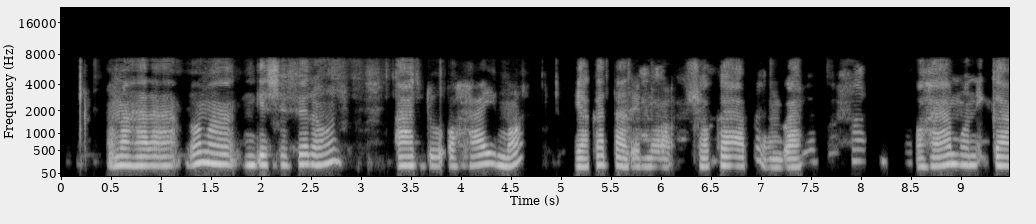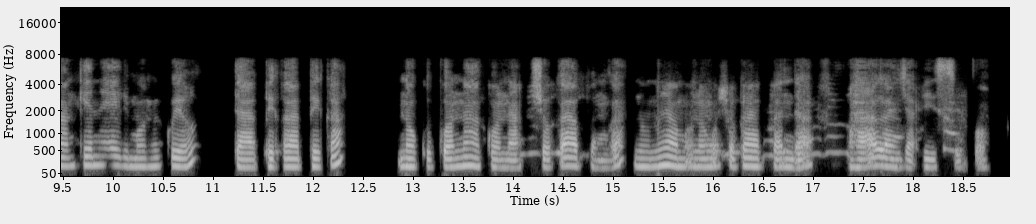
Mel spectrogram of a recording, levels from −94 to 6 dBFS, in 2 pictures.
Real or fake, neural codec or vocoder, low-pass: fake; codec, 16 kHz in and 24 kHz out, 1 kbps, XY-Tokenizer; 7.2 kHz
